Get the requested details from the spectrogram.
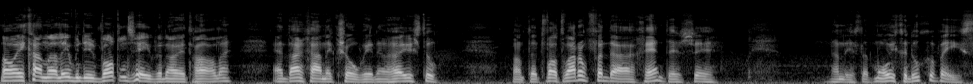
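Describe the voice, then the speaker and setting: Speaking at a moderate pace with long, frequent pauses, a man uses a fairly high, dark, mellow voice with ordinary pitch variation. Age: 90s. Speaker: allotment gardener. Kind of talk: interview. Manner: halting.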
